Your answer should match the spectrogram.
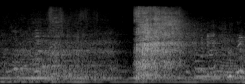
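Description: A single short, forceful nose blow by a speaker during a sermon: a breathy, hissing burst lasting about half a second, set against a quiet room hum.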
